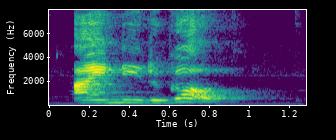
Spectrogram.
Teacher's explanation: Esse to virou ru.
